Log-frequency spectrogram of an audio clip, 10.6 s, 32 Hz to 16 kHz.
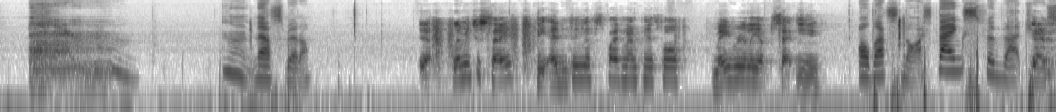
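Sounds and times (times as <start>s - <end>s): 
single rough drawn-out cough trailing into a low falling groan: 0.3s - 1.4s
speech: 2.6s - 3.2s, 4.2s - 10.5s.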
